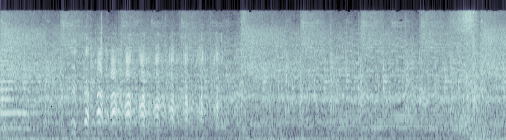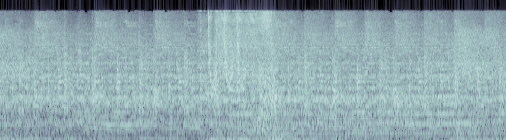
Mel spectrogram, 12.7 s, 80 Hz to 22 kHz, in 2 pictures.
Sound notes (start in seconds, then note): 0.8 laughs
